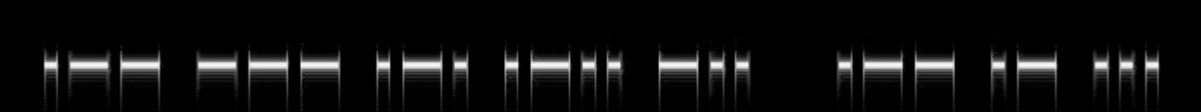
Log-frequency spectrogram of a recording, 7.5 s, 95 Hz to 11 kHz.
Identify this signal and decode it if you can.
Morse code, heard as a keyed tone, about 15 wpm, 700 Hz. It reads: WORLD WAS
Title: Sentences from Top 1000 Words - Review Part 1 - 15wpm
